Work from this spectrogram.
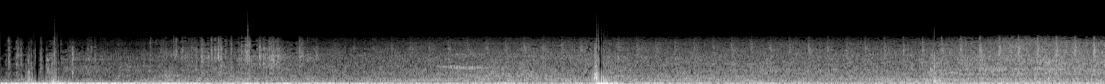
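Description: An idling car engine with a rough, uneven tapping running under its low rumble. Cause suspected, not confirmed.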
